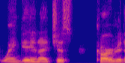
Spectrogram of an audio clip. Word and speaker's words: wenge: these are little hearts this is wenge or wenge i guess some people call it but i have always pronounced it wenge and i just carve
